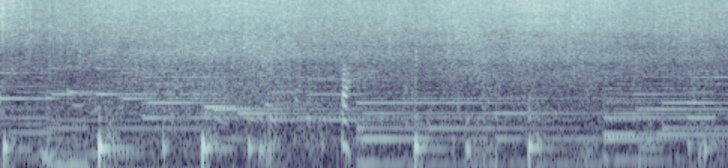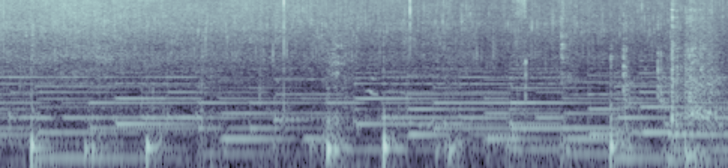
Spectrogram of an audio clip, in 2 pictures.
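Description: Lemongrass and kaffir lime leaves sizzling in hot oil in a large metal wok. A metal ladle stirs them, scraping and knocking against the pan every second or so. The sizzle is strongest at the start and eases off gradually.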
